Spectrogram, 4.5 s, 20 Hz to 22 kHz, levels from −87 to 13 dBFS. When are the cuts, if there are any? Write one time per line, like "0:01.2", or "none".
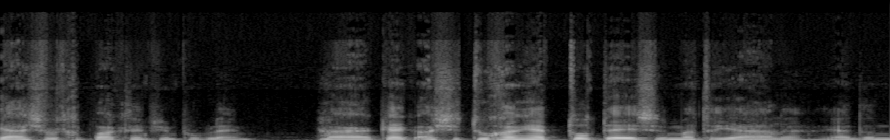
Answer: none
